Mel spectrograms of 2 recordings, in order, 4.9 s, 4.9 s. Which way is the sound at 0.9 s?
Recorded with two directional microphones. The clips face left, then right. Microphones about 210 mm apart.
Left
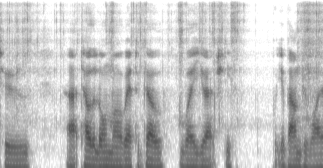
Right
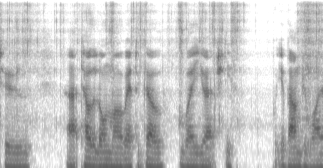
45° left (ahead or behind).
